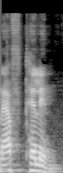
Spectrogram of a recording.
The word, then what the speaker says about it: ন্যাপথেলিন: আর উচ্চারণটা কিন্তু ন্যাপথেলিন। আমাদের 9-10 বইতে যেভাবে ন্যাপথেলিন লেখছে অ্যাকচুয়ালি ওই রকম না আর কি, পিএইচ বানানের মধ্যে।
